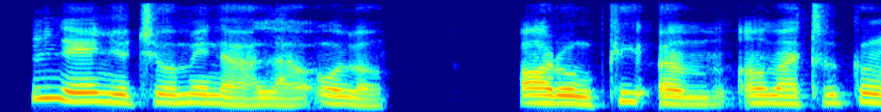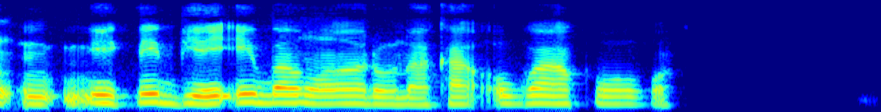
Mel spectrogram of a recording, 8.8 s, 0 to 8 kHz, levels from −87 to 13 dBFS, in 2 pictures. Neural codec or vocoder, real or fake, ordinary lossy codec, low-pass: codec, 16 kHz, 0.8 kbps, ZipCodec; fake; MP3, 64 kbps; 7.2 kHz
